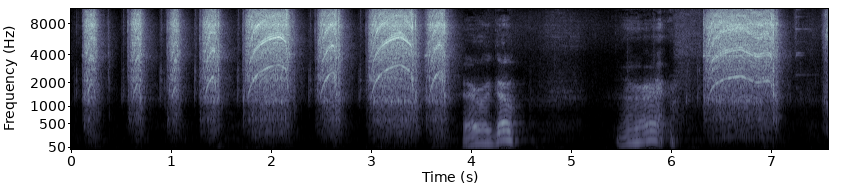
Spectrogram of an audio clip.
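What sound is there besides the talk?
power drill boring into a water filter cartridge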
